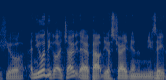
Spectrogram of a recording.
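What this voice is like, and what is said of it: Northern Irish Belfast accent. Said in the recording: “because my accent, I feel like I need to address it ... you can tell from my accent ... I've got this accent. I need to tell you I'm from Belfast”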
